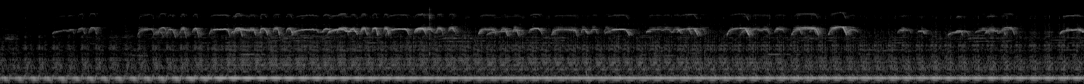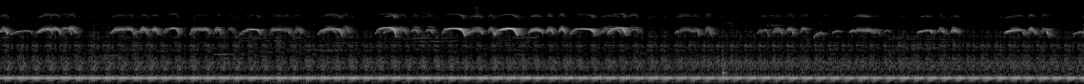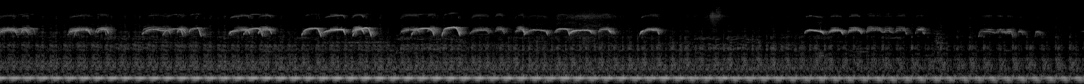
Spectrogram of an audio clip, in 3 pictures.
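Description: Baby chicks peeping continuously, a rapid string of short, high chirps, over a steady low mechanical hum.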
